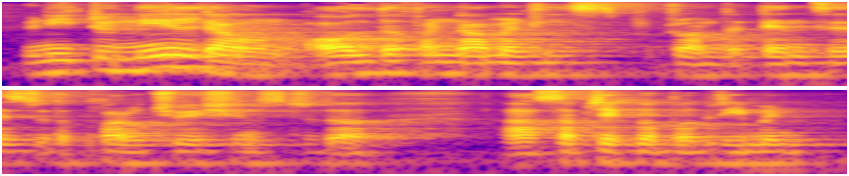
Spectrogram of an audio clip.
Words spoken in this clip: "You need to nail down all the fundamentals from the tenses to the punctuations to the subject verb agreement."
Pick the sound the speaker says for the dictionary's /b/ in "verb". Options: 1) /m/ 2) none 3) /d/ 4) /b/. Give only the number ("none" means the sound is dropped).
2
